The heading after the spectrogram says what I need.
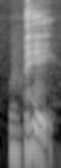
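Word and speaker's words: بھ: Heavy sound of B is bhay. B-H-A-Y. Bhay. And Urdu. One and two. Bhay. The simple B sound is pronounced soft and quick, but the sound bhay is pronounced with extra air.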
